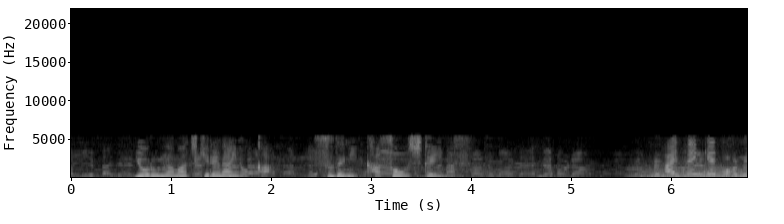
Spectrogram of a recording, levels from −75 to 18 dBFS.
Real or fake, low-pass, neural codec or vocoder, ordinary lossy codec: real; 5.4 kHz; none; none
